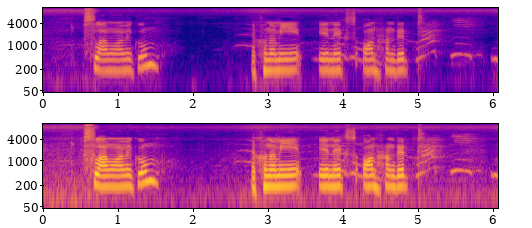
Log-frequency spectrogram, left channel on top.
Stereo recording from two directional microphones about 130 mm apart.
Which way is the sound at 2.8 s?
10° left (ahead or behind).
